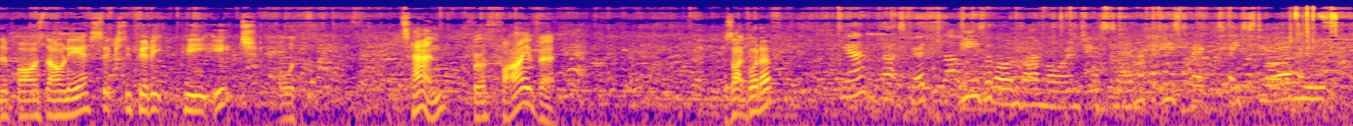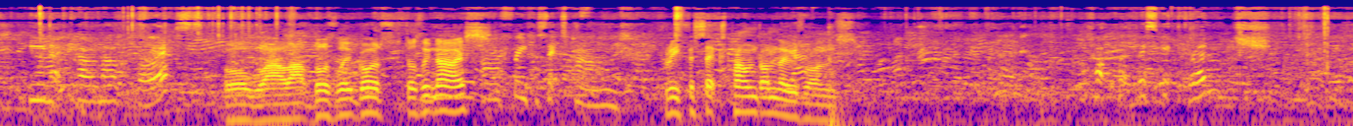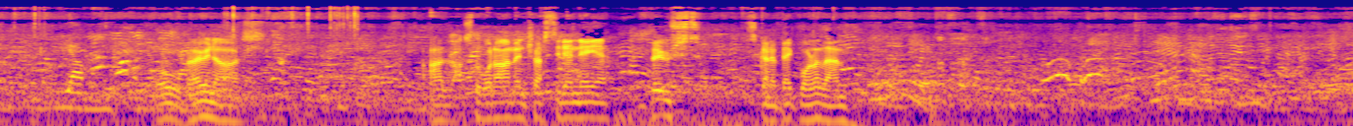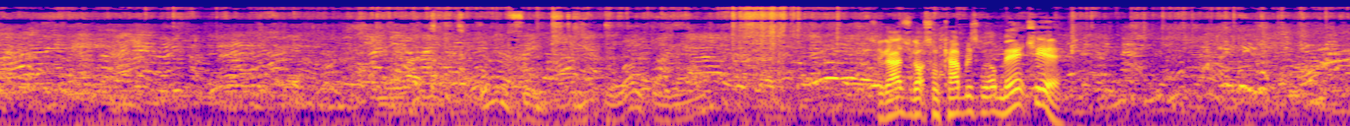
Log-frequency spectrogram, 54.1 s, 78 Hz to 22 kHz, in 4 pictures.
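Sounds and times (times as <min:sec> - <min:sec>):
shoppers chattering: 0:00.0 - 0:54.0.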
